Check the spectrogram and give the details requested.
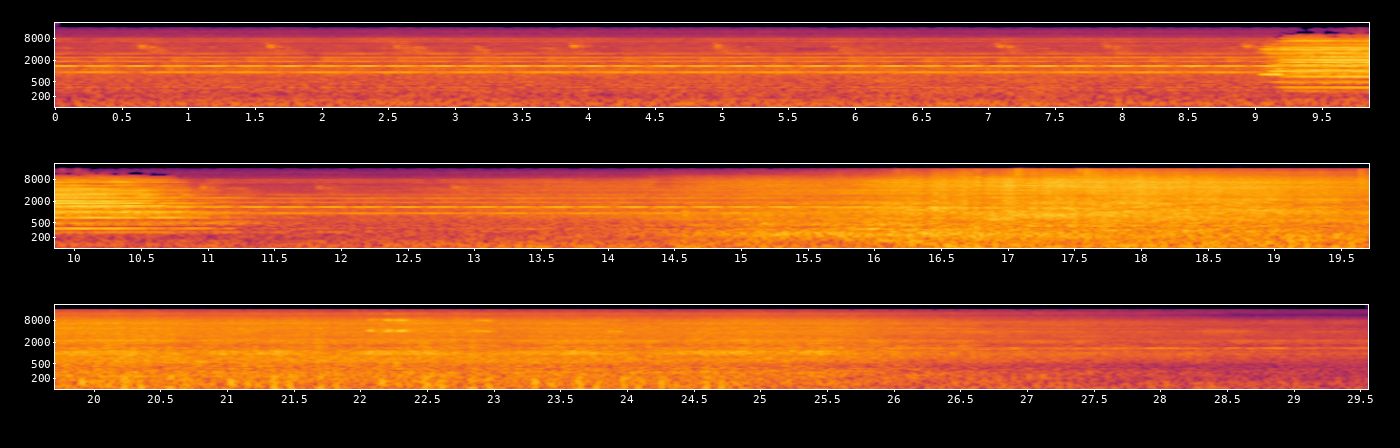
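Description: Level-crossing warning bells ringing steadily. About nine seconds in, a diesel locomotive's horn sounds one blast of about two seconds. The passenger train then passes at speed, a loud rush of engine and wheels on the rails that builds, peaks and fades away as the last carriage goes by.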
